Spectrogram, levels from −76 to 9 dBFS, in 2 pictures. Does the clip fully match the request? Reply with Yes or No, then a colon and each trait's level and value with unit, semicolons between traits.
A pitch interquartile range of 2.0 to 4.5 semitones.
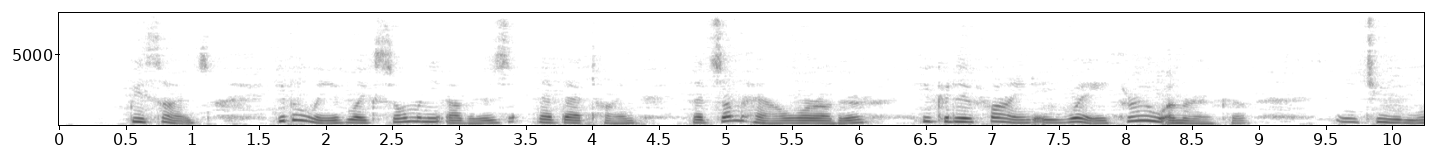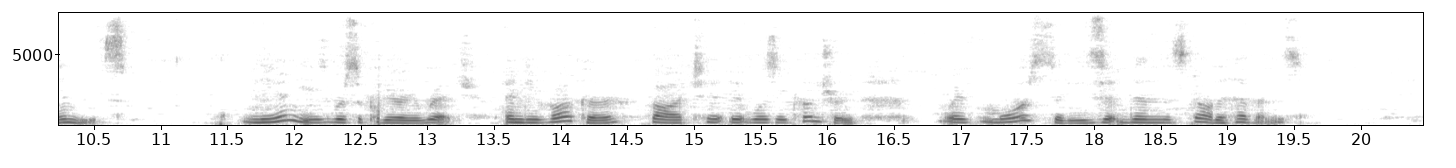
No: average, 5.3 semitones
